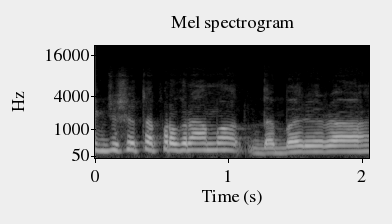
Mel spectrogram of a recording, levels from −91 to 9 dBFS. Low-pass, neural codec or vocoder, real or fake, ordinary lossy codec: 14.4 kHz; none; real; Opus, 24 kbps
